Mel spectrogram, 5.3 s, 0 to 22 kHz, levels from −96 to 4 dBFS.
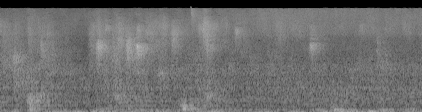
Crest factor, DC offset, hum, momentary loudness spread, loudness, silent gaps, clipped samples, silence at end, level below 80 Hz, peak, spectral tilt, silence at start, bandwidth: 18 dB; under 0.1%; none; 6 LU; -22 LUFS; none; under 0.1%; 0 s; -46 dBFS; -6 dBFS; 0 dB/octave; 0 s; 16 kHz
